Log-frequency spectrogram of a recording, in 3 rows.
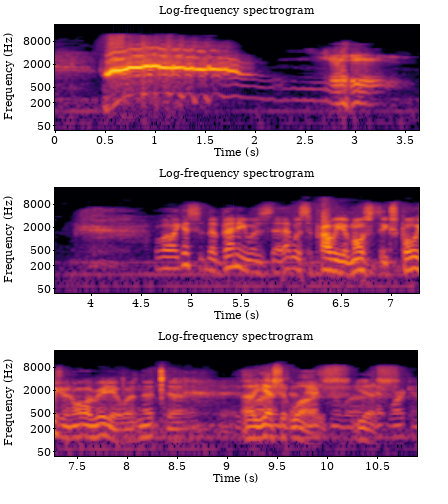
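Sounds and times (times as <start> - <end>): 
man imitating an English horse whinny: 0.5 - 2.0
speech: 2.8 - 3.3, 4.6 - 10.9.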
